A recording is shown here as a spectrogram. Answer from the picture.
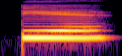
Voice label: "die1", chinese pinyin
